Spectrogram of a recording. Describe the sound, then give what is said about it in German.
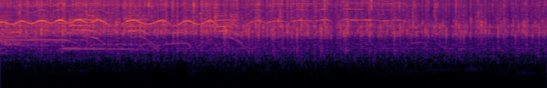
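Sustained audience applause at a commemoration for a murdered politician: loud, dense clapping that carries on evenly for several seconds, with wavering voices rising over it early on before settling into a steady patter. “Applaus”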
